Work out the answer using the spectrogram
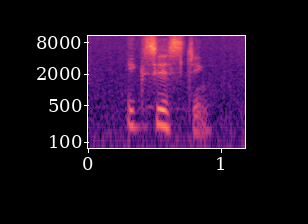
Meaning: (verb) present participle and gerund of exist; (adjective) That exists, or has existence, especially that exists now
- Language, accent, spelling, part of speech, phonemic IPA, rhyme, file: English, US, existing, verb / adjective, /ɪɡˈzɪstɪŋ/, -ɪstɪŋ, En-us-existing.ogg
